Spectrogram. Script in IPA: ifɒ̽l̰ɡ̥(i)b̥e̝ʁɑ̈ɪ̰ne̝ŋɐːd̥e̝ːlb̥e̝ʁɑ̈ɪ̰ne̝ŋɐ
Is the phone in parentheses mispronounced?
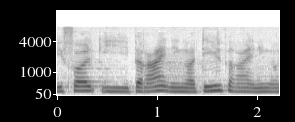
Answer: no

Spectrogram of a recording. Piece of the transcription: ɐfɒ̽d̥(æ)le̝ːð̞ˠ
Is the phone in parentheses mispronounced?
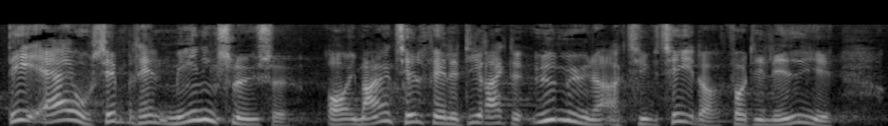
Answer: yes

